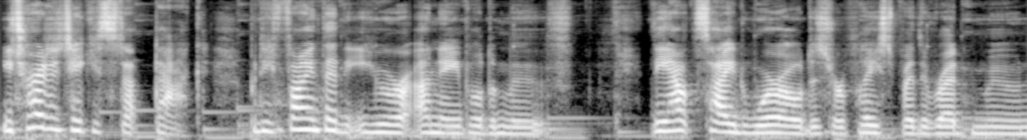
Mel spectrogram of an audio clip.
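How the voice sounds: What comes through is a natural reading voice.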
